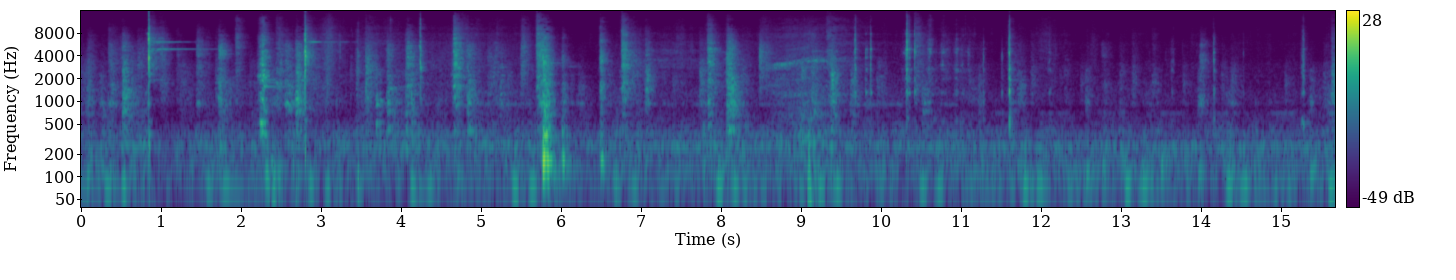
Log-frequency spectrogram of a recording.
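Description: Irregular metal clicks and knocks of a ratchet and wrench working a connecting-rod bolt, then of a dial stretch gauge being set on the bolt end. There is one louder knock about six seconds in.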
